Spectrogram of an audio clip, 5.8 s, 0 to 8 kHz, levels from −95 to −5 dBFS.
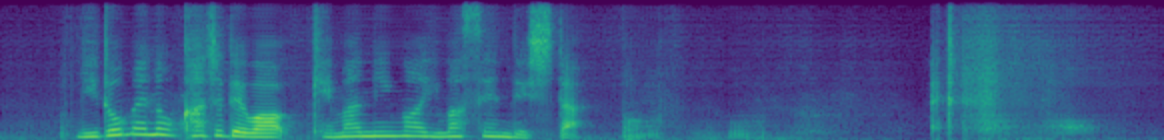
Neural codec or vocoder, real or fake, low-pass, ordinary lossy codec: codec, 16 kHz, 0.3 kbps, FocalCodec; fake; none; none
